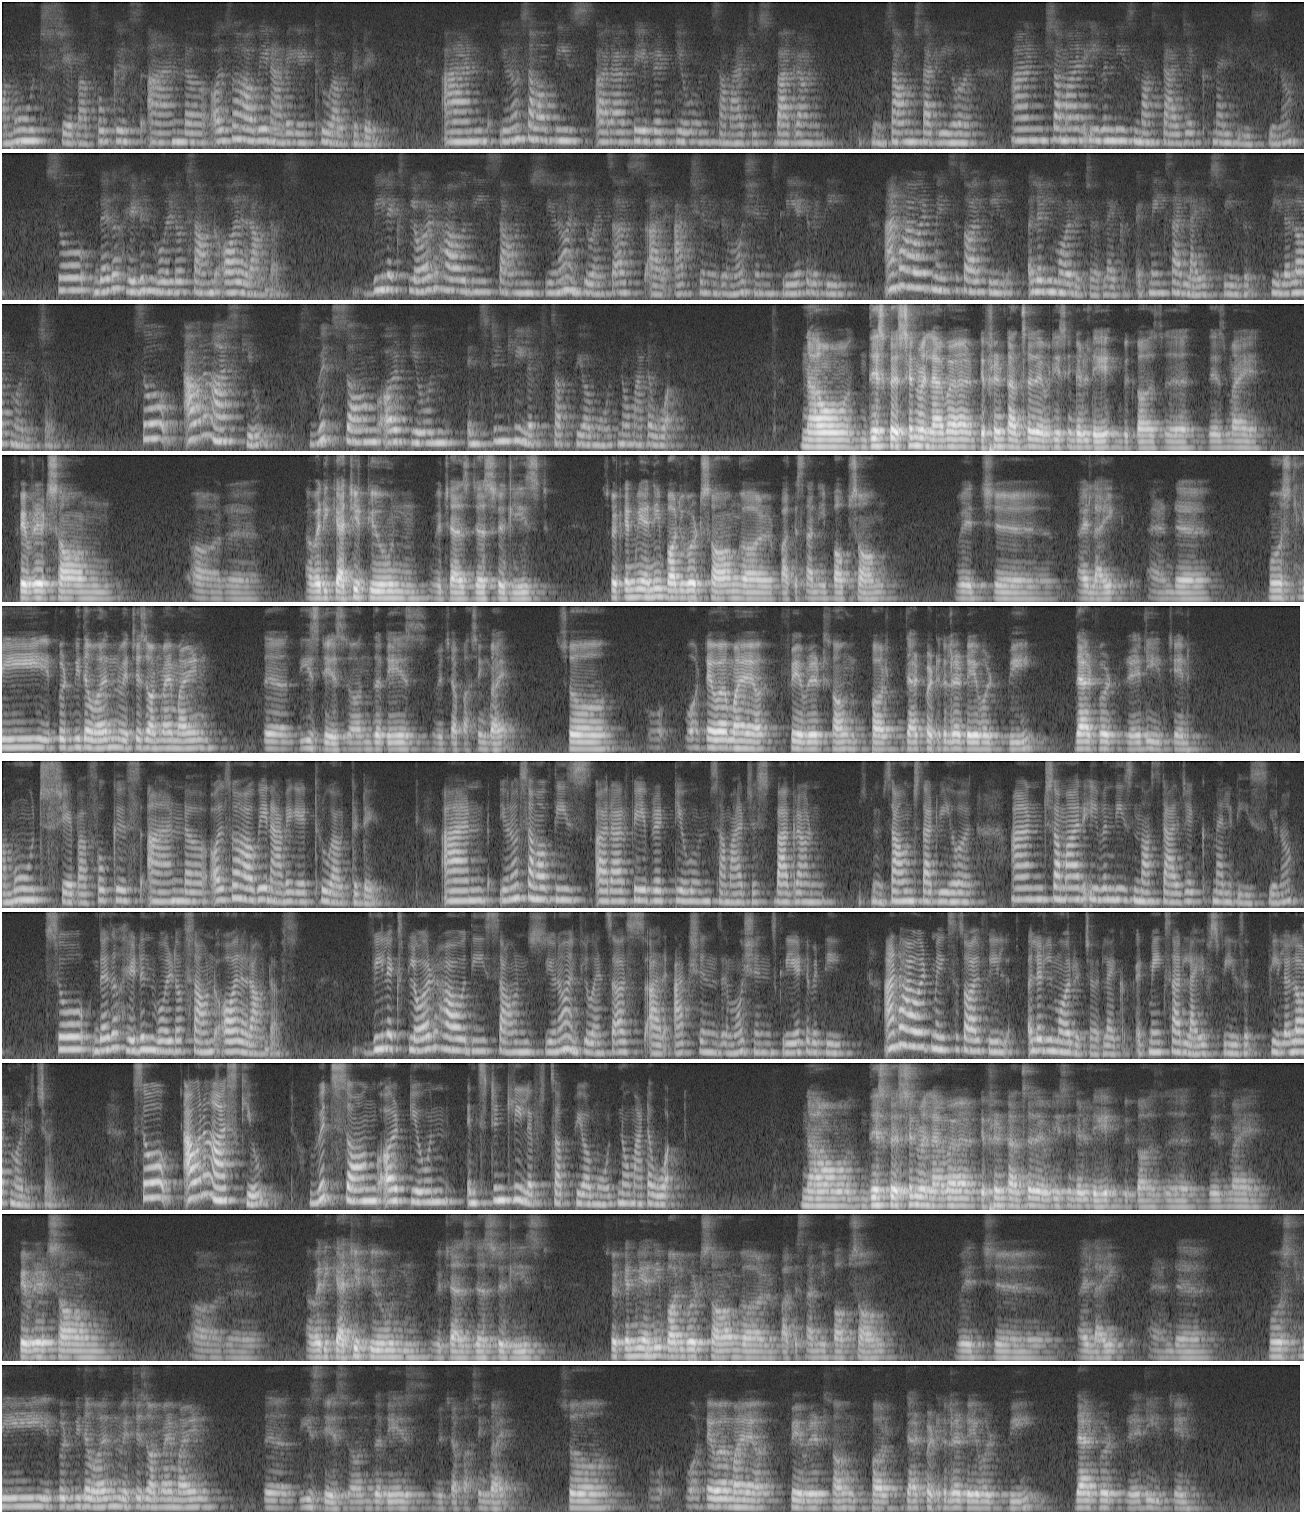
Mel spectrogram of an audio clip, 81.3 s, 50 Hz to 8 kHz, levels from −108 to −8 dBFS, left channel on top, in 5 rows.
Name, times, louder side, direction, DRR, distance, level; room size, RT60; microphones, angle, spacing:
voice 1, 0.0-4.7 5.5-10.3 10.9-12.1 12.6-16.1 16.8-19.8 20.8-26.8 27.3-33.2 34.2-35.8 36.4-40.9 56.9-57.0, right 5 dB, 80° right, 12 dB, 0.5 m, -33 dB
voice 2, 42.5-48.3 49.1-50.2 51.1-52.0 52.6-55.5 56.4-59.9 60.8-62.0 62.3-62.7 63.2-63.9 64.7-67.7 68.4-71.4 72.2-72.7 73.2-73.4 73.6-74.6 75.0-78.0 78.5-79.9, left 4 dB, 35° left, 11 dB, 0.5 m, -28 dB
8.9 x 4.4 x 4.3 m, 0.65 s
head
